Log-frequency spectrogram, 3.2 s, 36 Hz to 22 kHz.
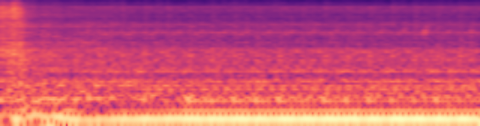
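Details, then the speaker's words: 2009 Ford Mondeo MK4 2.0 TDCi 140 bhp 6-speed after replacing the dual mass flywheel and clutch; starts straight away and settles into a steady even diesel rumble with no rattle, also in reverse. Normal start and idle. "There we are. No more noisy flywheel. So that was the fault. The fault was with the flywheel. It's now been sorted."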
